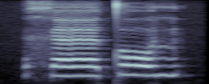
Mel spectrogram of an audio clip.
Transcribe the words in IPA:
x æː t ɔ lʲ

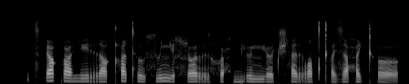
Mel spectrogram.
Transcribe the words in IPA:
t͡sʼ ə qʷ i ɦ ɪ r a qʰ ɪ tʰ o sʷ e ɲ ə ɬ ɔ r χʷ ɪ ħ bʲ o mʲ ɔ t͡ʃʰ a r ə tˤ kʰ ɪ z a ħ i kʰ ɔ

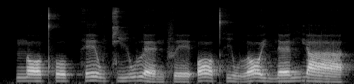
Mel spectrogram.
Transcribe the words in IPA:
n ɔː˧ t̪ʰ oː˧ k̚ h eː˥˨ w t͡ɕ iː˧˥ w l ɛː˩ ŋ f eː˩ ʔ ɔː˥˨ t̪ʰ i˧˩ w l ɔː˥˨ j n ɛː˧˥ ŋ j aː˧˩

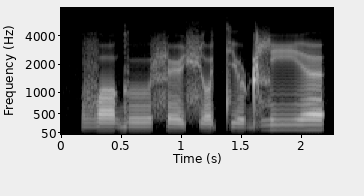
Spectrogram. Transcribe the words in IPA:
v ɔ˩ ɡ uː˩ ɬ ø˩ ɕ o˩ tʲ u˩ ɖ ɮ i˥ ə̯

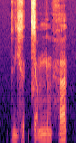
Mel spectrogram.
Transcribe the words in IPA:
k ɨ̤˨˩ j ɣ ə˨˩ t̚ t͡ɕ a̰˧˥ m ɲ ə˧ m h a˦˥ t̚

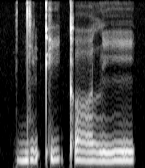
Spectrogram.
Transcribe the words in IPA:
dʲ ə̃ kʼ i kʼ ɔ l ĩ

